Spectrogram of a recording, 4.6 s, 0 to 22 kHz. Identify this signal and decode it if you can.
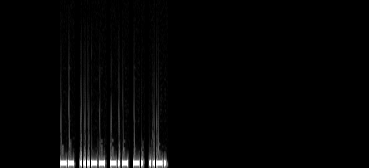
Morse code, heard as a keyed tone, about 47 wpm, 700 Hz. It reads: M3KNF
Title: DXCC-100 Call Signs - 5 Characters - Repeated 2x - 50wpm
